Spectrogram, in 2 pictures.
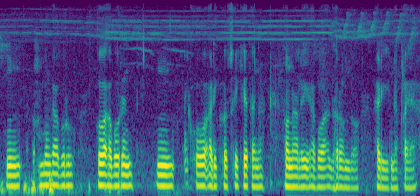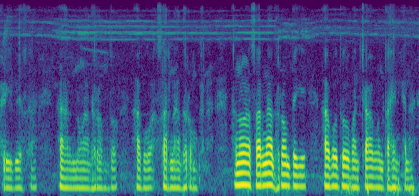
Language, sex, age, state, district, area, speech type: Santali, male, 60+, Jharkhand, Seraikela Kharsawan, rural, spontaneous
